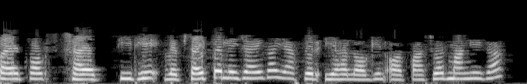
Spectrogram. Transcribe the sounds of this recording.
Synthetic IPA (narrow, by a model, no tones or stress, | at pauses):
faːjəɾfɔːksʃaːjəd̪̚siːd̪ʱeʋeːbsaːɪʈ̚pɐɾleːd͡ʒaːeːɡaːjafɪɾjɐɦlɔːɡɪnʔɔːɾpaːsʋəɾɖmãːŋɡeːɡaː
